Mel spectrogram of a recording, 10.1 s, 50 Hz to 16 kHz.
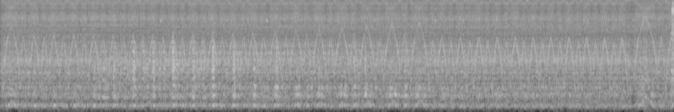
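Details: Creatr HS 3D printer while printing, print bed not level: strange noises, buzzy tuneful motor tones with quick irregular ticking about three times a second.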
